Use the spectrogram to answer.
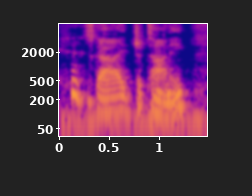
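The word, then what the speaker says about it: Skye Jethani: be walking through the book called with by Sky jatani I always make sure I say his name correctly Skye chatani um and it's a fantastic book and our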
